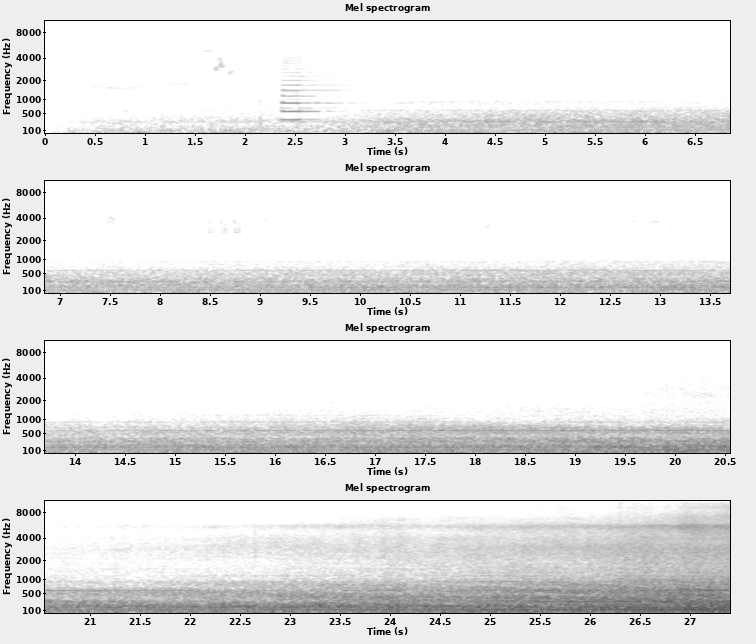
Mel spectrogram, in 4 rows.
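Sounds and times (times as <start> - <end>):
train passing in Čečejovce: 2.0 - 27.3.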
